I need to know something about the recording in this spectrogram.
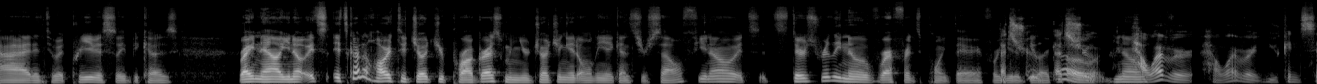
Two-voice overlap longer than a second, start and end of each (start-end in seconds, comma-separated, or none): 10.0-11.5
